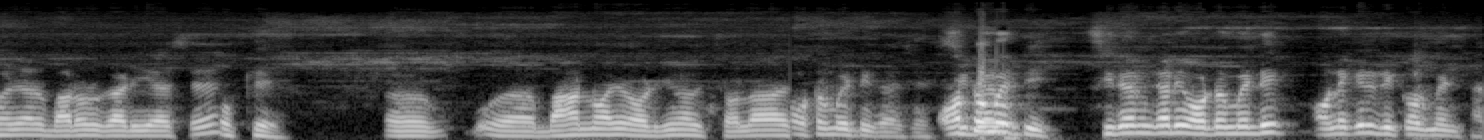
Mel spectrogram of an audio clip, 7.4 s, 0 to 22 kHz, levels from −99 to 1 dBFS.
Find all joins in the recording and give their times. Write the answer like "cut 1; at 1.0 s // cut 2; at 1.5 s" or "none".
cut 1; at 4.0 s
